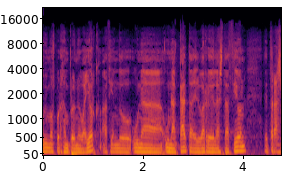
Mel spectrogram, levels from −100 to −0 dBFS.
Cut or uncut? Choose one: uncut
